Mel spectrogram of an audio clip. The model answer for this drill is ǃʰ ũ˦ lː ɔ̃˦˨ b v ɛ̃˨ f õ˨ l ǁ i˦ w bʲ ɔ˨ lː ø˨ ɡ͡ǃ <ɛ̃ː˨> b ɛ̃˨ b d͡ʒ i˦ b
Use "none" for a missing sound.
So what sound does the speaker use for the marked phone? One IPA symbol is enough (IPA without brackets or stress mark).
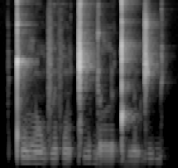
ɛ̃˨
